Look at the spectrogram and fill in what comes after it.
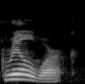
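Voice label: "grillwork", English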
